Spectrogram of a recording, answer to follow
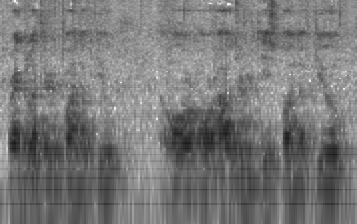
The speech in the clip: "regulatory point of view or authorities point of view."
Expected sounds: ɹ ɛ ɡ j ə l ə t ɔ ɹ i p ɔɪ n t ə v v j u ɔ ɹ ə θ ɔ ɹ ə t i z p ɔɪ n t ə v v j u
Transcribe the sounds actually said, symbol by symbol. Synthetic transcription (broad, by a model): ɹ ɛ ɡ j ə l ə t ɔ ɹ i p ɔɪ n t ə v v j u ɔ ɹ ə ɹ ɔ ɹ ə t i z p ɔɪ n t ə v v j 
